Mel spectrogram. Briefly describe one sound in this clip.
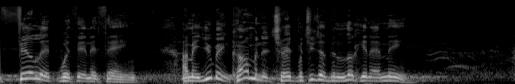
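A man speaks loudly and with animation into a microphone in a large echoing hall.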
